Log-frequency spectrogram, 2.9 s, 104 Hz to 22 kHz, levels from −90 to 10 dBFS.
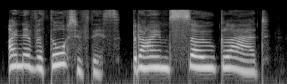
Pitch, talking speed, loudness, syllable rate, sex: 285 Hz, 210 wpm, -15 LUFS, 4.5 syllables/s, female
